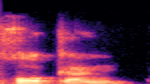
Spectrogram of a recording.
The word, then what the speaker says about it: Håkan: Håkan, exactamente es Håkan, porque es sueco, ahora lo diremos, la pronunciación es rara.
